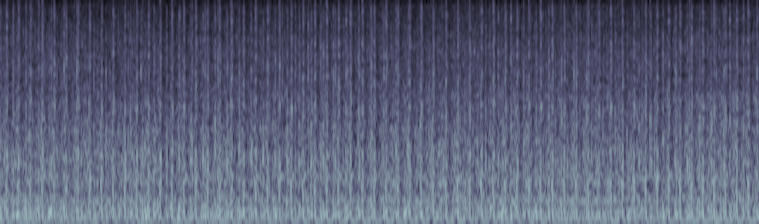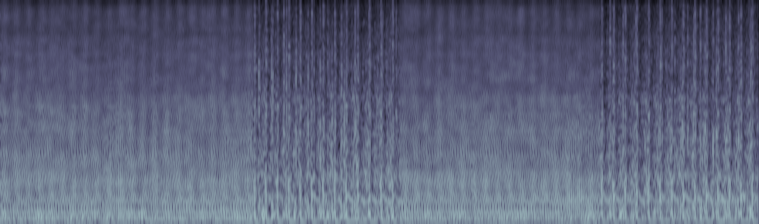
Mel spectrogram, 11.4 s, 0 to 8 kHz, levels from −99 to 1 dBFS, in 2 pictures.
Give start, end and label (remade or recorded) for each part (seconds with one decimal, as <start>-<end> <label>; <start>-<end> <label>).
0.0-5.7 recorded; 5.7-7.6 remade; 7.6-8.7 recorded; 8.7-10.2 remade; 10.2-11.4 recorded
